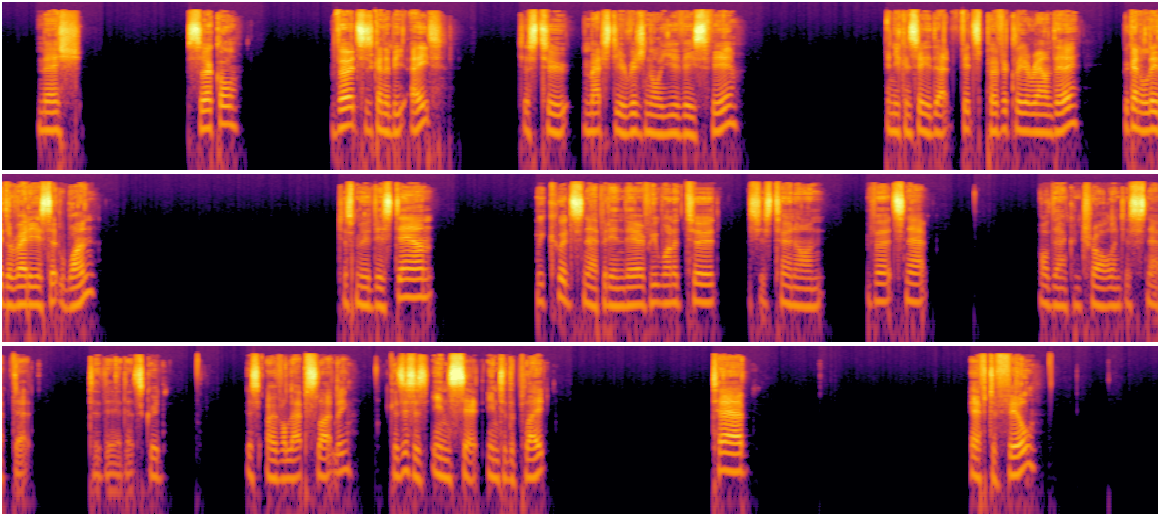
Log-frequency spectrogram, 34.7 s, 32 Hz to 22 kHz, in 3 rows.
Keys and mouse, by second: 3.4-6.1 drag, 7.2-8.5 middle drag, 13.2-13.8 middle drag, 13.8 ctrl+z, 14.8-18.0 drag, 19.0-20.1 drag, 21.2-23.4 drag, 24.2-25.6 middle drag, 29.8 Tab, 30.4 middle click, 32.2 f.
